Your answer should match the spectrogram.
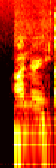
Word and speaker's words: Henry: Henry.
